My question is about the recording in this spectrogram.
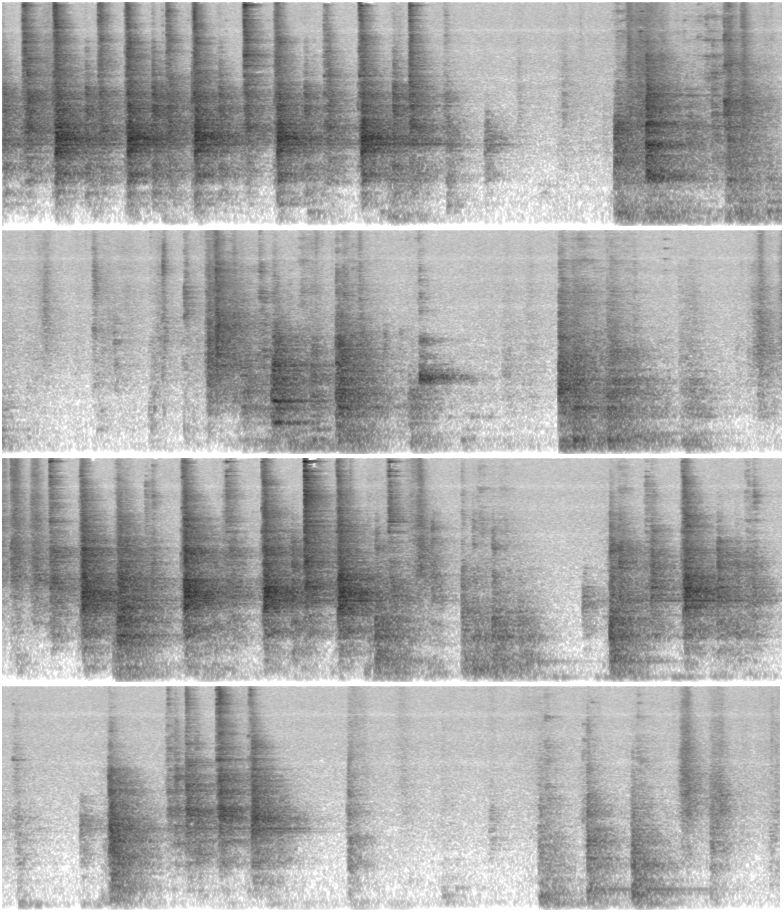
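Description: Hand-pumped hydraulic ram of an engine crane, worked in bursts of quick strokes that squeak and click, with some metal knocks as the subframe shifts on its strap.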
